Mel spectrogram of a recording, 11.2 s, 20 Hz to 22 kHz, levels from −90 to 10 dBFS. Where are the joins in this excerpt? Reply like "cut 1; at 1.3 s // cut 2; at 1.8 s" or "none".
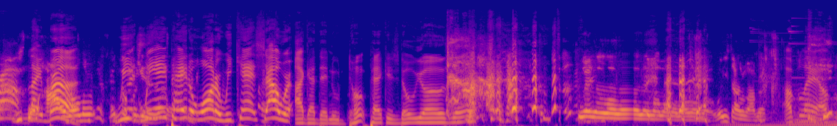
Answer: none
